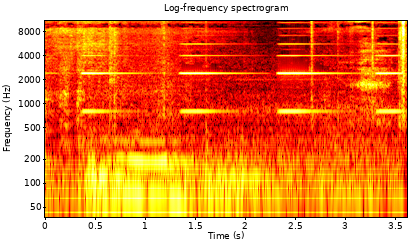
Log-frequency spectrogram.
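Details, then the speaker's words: Honda Civic natural gas (CNG), fuel gauge shows fuel: starter cranks steadily under a repeating chime but engine never fires; immobilizer blocking start. "That sounds like an immobilizer. Sounds like a bet. Is this a new key?"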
